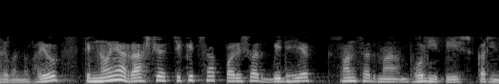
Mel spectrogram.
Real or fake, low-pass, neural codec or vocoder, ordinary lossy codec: real; 3.6 kHz; none; Opus, 24 kbps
